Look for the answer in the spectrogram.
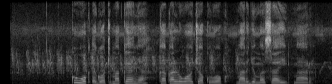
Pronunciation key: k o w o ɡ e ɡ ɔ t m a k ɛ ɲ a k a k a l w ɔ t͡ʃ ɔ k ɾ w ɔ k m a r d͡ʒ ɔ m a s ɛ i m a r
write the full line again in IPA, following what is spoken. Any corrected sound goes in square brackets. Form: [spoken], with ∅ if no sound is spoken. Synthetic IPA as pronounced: k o w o [k] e ɡ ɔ t m a k ɛ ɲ a k a k a l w ɔ t͡ʃ ɔ k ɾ w ɔ k m a r d͡ʒ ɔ m a s [a] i m a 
